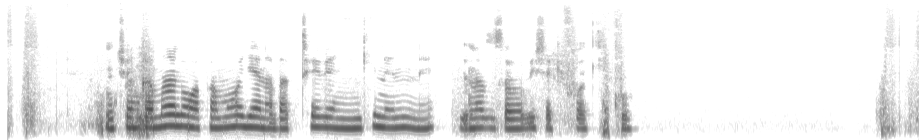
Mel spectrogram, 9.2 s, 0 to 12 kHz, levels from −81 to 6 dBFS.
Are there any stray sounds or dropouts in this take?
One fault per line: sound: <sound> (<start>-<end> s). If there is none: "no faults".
no faults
